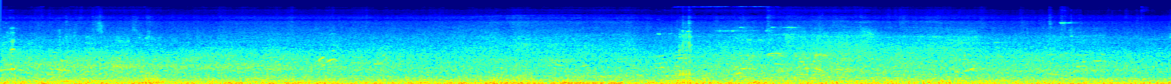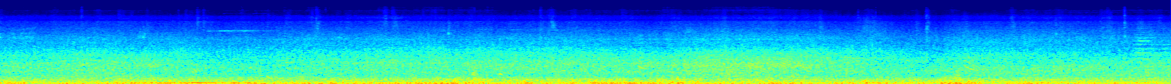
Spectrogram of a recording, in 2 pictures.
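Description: Wind blows into a microphone outdoors.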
